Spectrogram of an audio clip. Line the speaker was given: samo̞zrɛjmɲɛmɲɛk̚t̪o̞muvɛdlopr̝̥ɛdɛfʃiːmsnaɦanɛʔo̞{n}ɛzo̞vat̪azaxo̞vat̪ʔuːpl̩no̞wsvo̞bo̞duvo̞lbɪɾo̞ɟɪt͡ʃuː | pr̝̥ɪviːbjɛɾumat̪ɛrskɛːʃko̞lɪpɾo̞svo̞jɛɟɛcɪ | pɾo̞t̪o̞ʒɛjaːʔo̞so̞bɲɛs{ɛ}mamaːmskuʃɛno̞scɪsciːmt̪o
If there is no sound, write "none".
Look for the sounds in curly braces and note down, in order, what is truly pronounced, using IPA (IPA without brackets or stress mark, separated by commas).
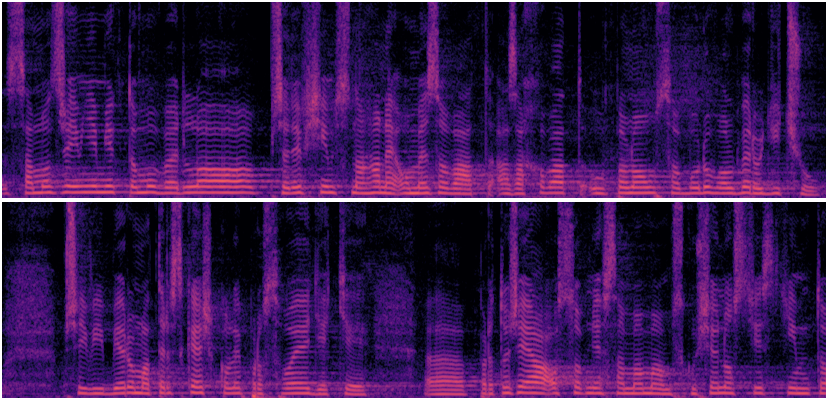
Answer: m, a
